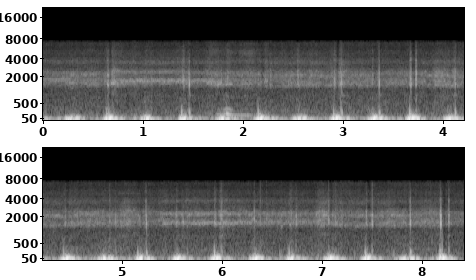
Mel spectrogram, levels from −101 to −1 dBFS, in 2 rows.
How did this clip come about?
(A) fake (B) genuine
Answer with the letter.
A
